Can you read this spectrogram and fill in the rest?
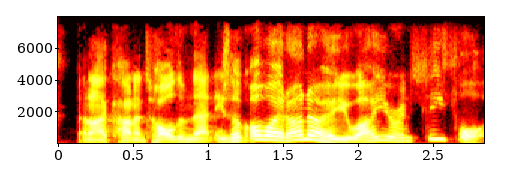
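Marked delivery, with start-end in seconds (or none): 1.3-2.9 put-on high, broad, thickly laid-on Australian accent. Retelling how the judge from The Voice in Australia recognized Mitch, as Keith in full Aussie mode. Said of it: "just went full Aussie mode".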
